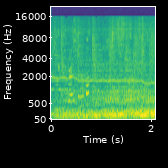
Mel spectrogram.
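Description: A passing car's low rumble, growing louder toward the end, with a thin steady tone of background music over it.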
